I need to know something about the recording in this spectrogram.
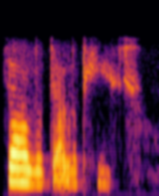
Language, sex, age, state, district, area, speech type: Kashmiri, male, 18-30, Jammu and Kashmir, Budgam, rural, conversation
